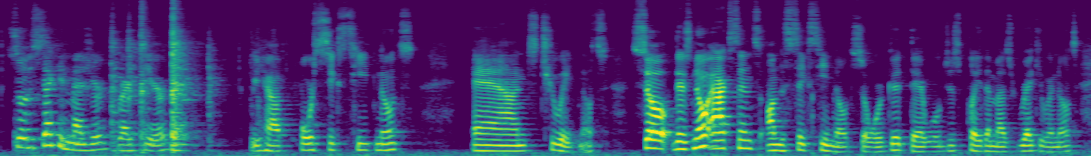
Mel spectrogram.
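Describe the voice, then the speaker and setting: Guy explaining drum sheet music, patient, counts out loud, da da da the beats, mid voice. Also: medium pitch, moderate pace, slight background noise. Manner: patient, counts and sings rhythms aloud. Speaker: drumline instructor.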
